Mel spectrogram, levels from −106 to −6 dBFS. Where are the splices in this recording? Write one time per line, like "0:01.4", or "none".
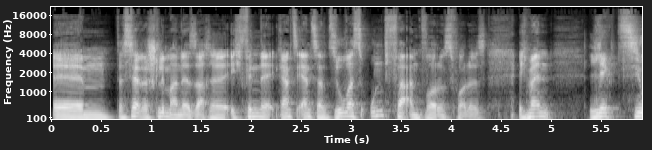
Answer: none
